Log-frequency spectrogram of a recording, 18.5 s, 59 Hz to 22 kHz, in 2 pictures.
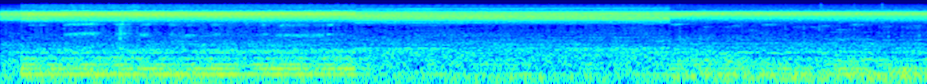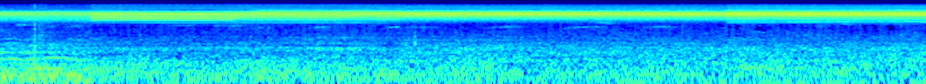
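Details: Cicadas drone in a steady, high, hissing buzz that barely lets up, on a hot sunny July 2021 day in the countryside of Hiroshima Prefecture, Japan.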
